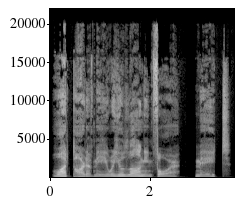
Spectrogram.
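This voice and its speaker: A man doing a husky, gruff werewolf lover. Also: very animated, slow pace, no room sound, studio quality, heavily acted. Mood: tender, gruff. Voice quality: husky, low and soft. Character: big protective male werewolf, gruff and tender.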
